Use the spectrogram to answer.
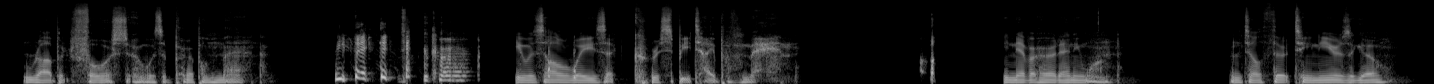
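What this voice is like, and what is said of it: Spooky scary-story narration voice. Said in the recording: “in your best scary story voice”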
